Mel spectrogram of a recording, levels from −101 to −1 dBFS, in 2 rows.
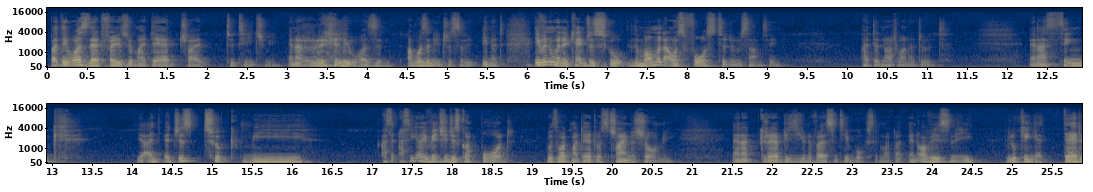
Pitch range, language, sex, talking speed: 115-140 Hz, English, male, 185 wpm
